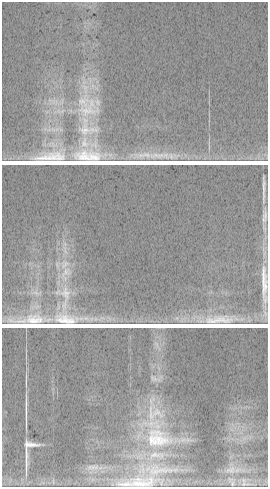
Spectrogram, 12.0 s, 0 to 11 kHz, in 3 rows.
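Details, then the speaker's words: Sleeping adult man, a father who claims he doesn't snore: quiet, faint snoring breaths recurring every few seconds, about 20 a minute, with soft room noise. "Yes, it does snore, right? So, Dad, if you're seeing this, you snore, okay?"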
